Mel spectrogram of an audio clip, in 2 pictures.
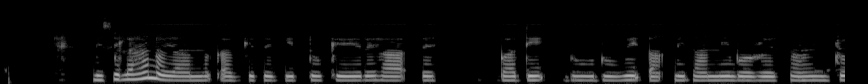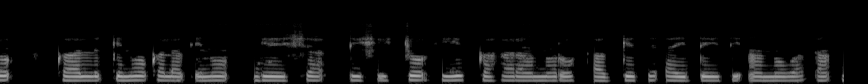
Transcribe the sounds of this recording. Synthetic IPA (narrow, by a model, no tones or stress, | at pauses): mɪsɪlaːnɔjaːnːɔt̪ʼɐɡːɛt̪ɛɡɪd̪ːɔkeːɾɛɦaːʔɛ | bɐd̪ɪ | d̪uːd̪ʊwɪt̪ʼɐʔnɪt̪ɐnːɪbɔrːɛsɐnt͡ʃːɔ | kɐlkʼːɪnɔkɐlɐkʼːɪnɔ | ɡe̞ːʃːɐd̪̥ɪʃɪt͡ʃːɔhiːkːɐhɐɾanːɔɾɔt̪ʼɐɡːɛt̪ɛʔɐjd̪ːejt̪ɪʔɐnʊwɐt̪ʼɐʔɪ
